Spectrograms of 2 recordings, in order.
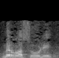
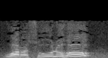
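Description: First: The word ends with an 'i' vowel. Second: The word ends with a 'u' vowel. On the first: God disowns His messenger. The speaker calls it wrong. "والله لا يتبرأ من رسوله" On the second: The messenger also disowns the polytheists. The speaker calls it right. "ورسوله مبتدأ"

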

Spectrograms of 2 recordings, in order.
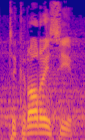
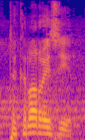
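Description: The two takes are said the same way.

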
